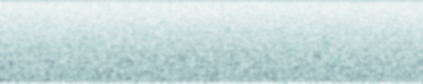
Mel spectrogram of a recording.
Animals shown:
forest ambience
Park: Acadia National Park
